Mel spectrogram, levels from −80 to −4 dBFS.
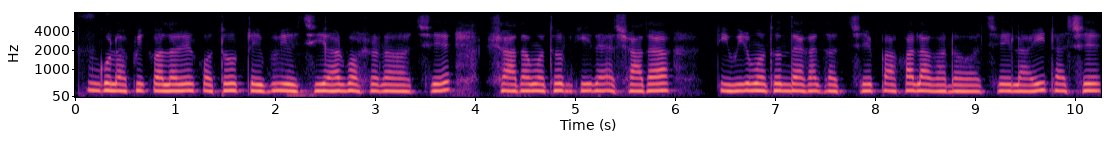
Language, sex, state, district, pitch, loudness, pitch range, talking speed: Bengali, female, West Bengal, Paschim Medinipur, 235 Hz, -25 LUFS, 230-245 Hz, 135 wpm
